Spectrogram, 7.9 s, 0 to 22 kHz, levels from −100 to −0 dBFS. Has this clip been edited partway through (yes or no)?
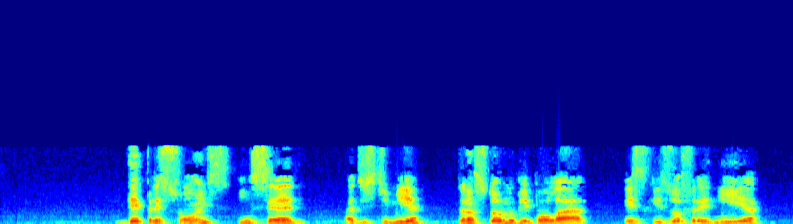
yes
